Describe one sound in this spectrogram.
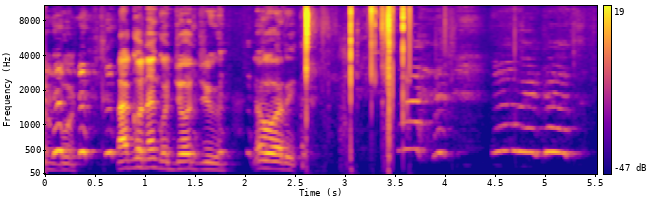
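A woman laughs loudly close by.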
